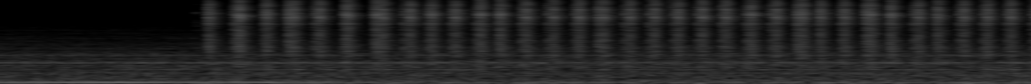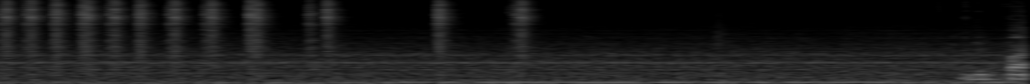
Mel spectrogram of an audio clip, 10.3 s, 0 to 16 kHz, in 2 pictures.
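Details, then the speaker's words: Homemade rudimentary electric motor, coil on about 7 volts, started by a flick: sharp clicks about six per second slow, stutter and stop; stalls because the rotor is poorly adjusted. "para porque ele não está bem regulado."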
